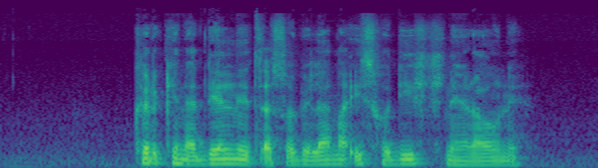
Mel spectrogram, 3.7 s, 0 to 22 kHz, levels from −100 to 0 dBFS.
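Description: No technical faults are audible.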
